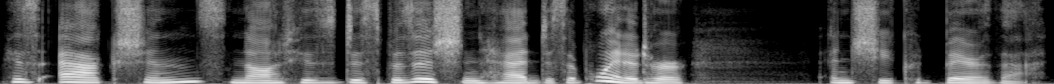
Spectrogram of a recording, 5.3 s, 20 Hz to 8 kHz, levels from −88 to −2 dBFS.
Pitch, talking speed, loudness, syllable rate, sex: 205 Hz, 150 wpm, -18 LUFS, 4.6 syllables/s, female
